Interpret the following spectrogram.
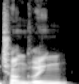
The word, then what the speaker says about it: Chongqing: So in Chongqing, I think that's how you say it. Chongqing in China, every Friday and Saturday morning, hundreds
